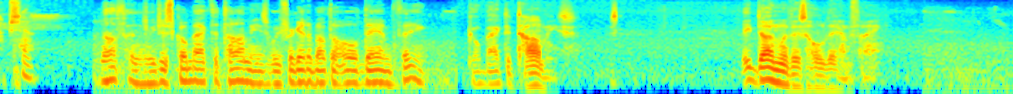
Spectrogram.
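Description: A man speaks in a low, weary voice.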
